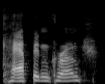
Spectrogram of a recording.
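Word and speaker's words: Cap'n Crunch: so you call it Captain Crunch yeah Captain Crunch okay because it is spelled that way capap apostrophe n but everyone knows it's Captain crun but I'm not I'm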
